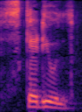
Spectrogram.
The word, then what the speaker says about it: schedule: And this word again, schedule, which we most of us mispronounce, but its correct pronunciation is scheduled.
